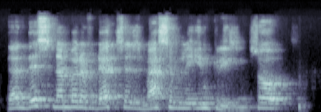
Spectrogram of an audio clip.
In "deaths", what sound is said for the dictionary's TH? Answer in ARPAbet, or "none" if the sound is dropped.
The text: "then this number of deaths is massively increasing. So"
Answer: T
